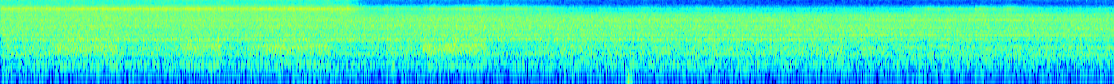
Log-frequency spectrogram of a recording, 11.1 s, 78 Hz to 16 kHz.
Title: Suzuki Grand Vitara 2006 2.7 V6 Cold Start, wierd grinding sound...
